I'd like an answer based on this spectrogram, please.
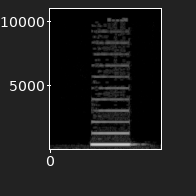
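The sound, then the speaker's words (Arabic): A telephone tone marks a dropped call: one clean, mid-pitched beep lasts about half a second over faint background hiss, then fades quickly. “أبو أحمد فقدنا اتصال”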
